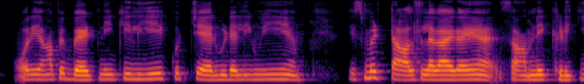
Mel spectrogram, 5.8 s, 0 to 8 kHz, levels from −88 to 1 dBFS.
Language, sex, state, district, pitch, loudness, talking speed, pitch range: Hindi, female, Chhattisgarh, Sarguja, 175 Hz, -27 LUFS, 205 wpm, 165-185 Hz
